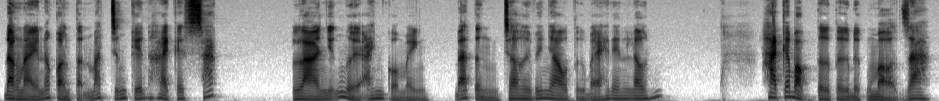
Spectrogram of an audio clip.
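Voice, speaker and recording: A man narrating an audio story in an expressive manner. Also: lowish voice, no echo, studio quality.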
